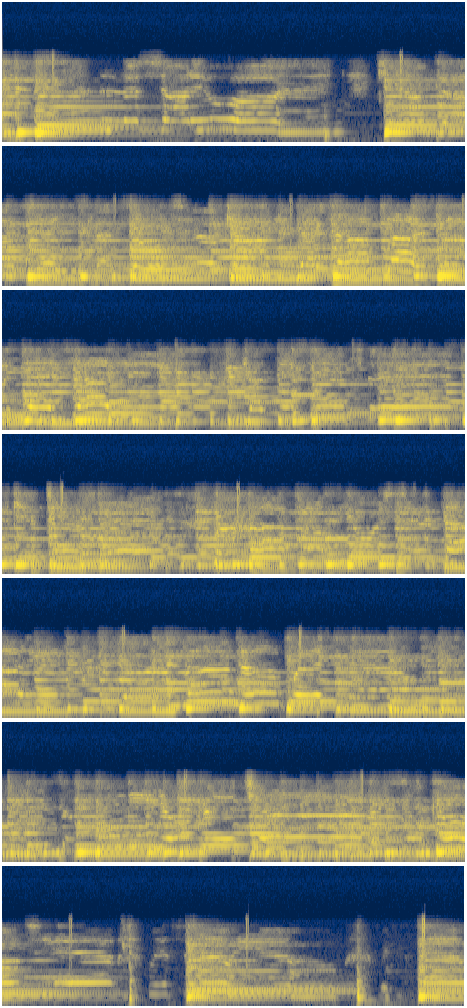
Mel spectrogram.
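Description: Acoustic guitar strummed as a song accompaniment, played with one string missing after a string broke, with a man singing over it at times. The playing breaks off briefly about three and a half seconds in.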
